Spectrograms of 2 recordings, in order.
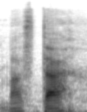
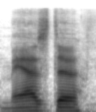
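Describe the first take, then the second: First: It is said the way it's said in Mexico. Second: It is said the way Canadians say it.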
